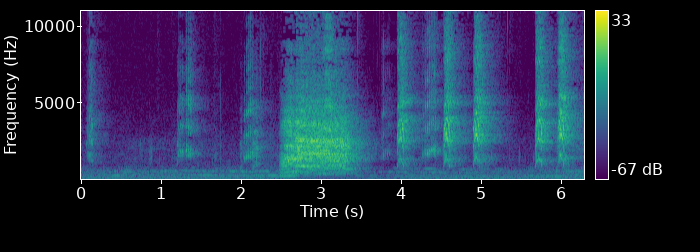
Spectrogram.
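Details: A parrot in a parrot house holding sun conures, jenday conures and other species, during hand-feeding: a long, harsh screech, then short, rasping squawks at roughly half-second intervals, over a low background murmur.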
